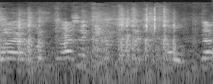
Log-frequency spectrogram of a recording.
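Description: Indistinct passenger conversation on a moving double-decker bus, over low engine and road rumble; the voices sound pitched down by the recording's deepening edit.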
